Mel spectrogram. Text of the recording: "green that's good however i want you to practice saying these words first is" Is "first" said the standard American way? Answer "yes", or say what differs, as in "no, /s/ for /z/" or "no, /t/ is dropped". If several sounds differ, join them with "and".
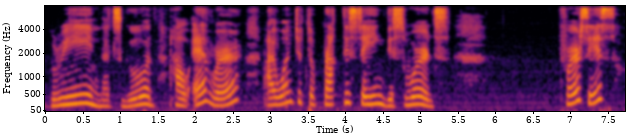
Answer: no, /t/ is dropped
